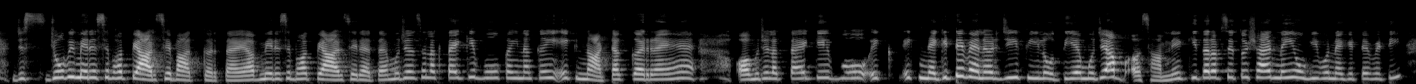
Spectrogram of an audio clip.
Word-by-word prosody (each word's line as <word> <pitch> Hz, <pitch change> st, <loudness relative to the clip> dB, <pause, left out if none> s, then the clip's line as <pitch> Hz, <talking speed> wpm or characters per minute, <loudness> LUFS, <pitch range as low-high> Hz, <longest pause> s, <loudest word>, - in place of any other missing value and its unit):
जिस 265 Hz, 0 st, -9 dB
जो 305 Hz, +1 st, +3 dB
भी 345 Hz, 0 st, +4 dB
मेरे 315 Hz, -1 st, +3 dB
से 320 Hz, +1 st, -4 dB
बहुत 295 Hz, 0 st, -1 dB
प्यार 235 Hz, -6 st, +8 dB
से 265 Hz, -, 0 dB
बात 210 Hz, -5 st, 0 dB
करता 190 Hz, -1 st, -5 dB
है, 190 Hz, +2 st, +1 dB
अब 215 Hz, +2 st, 0 dB
मेरे 255 Hz, 0 st, 0 dB
से 280 Hz, +2 st, -5 dB
बहुत 260 Hz, +1 st, -1 dB
प्यार 220 Hz, -4 st, +5 dB
से 235 Hz, -, -1 dB
रहता 210 Hz, -1 st, -2 dB
है, 220 Hz, -, -1 dB
मुझे 260 Hz, +4 st, -2 dB
ऐसा 300 Hz, +2 st, -6 dB
लगता 300 Hz, -1 st, -2 dB
है 295 Hz, -, +1 dB
कि 330 Hz, +3 st, -5 dB
वो 295 Hz, 0 st, -5 dB
कहीं 290 Hz, -1 st, -2 dB
न 285 Hz, 0 st, -3 dB
कहीं 300 Hz, -1 st, -2 dB
एक 285 Hz, -1 st, -7 dB
नाटक 230 Hz, -1 st, 0 dB
कर 240 Hz, -1 st, +3 dB
रहे 235 Hz, +1 st, +1 dB
हैं 275 Hz, +1 st, -2 dB, 0.4 s
और 225 Hz, +1 st, +5 dB
मुझे 255 Hz, +3 st, -3 dB
लगता 265 Hz, 0 st, -3 dB
है 280 Hz, +1 st, -1 dB
कि 310 Hz, +3 st, -5 dB
वो 285 Hz, +2 st, -4 dB
एक 275 Hz, 0 st, -8 dB
एक 300 Hz, -, -5 dB
नेगेटिव 295 Hz, +6 st, +3 dB
एनर्जी 290 Hz, 0 st, +3 dB
फील 285 Hz, -2 st, -1 dB
होती 260 Hz, 0 st, -4 dB
है 275 Hz, 0 st, +3 dB
मुझे, 275 Hz, +4 st, -1 dB
अब 335 Hz, 0 st, +6 dB
अ, -, -, +2 dB
सामने 195 Hz, +6 st, -5 dB
की 300 Hz, +4 st, -6 dB
तरफ 310 Hz, +1 st, +3 dB
से 325 Hz, -, -3 dB
तो 330 Hz, +2 st, -6 dB
शायद 315 Hz, 0 st, +3 dB
नहीं 310 Hz, +2 st, 0 dB
होगी 280 Hz, -3 st, -1 dB
वो 280 Hz, -, -4 dB
नेगेटिविटी। 255 Hz, +5 st, -7 dB
275 Hz, 250 wpm, -22 LUFS, 245-300 Hz, 0.4 s, प्यार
